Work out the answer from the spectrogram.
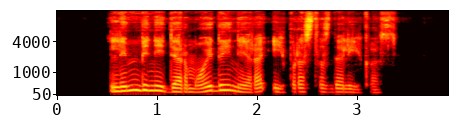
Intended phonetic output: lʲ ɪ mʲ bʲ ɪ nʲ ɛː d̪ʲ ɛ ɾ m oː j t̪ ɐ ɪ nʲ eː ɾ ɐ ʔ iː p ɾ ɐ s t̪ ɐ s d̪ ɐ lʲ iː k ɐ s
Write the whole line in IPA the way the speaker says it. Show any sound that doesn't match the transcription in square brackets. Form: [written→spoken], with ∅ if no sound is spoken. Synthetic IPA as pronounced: lʲ ɪ mʲ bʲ ɪ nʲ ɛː d̪ʲ ɛ ɾ m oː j [t̪→d̪] ɐ ɪ nʲ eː ɾ ɐ ʔ iː p ɾ ɐ s t̪ ɐ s d̪ ɐ lʲ iː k ɐ s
